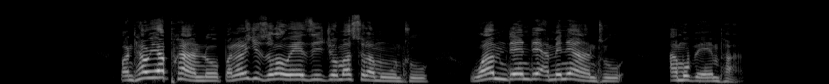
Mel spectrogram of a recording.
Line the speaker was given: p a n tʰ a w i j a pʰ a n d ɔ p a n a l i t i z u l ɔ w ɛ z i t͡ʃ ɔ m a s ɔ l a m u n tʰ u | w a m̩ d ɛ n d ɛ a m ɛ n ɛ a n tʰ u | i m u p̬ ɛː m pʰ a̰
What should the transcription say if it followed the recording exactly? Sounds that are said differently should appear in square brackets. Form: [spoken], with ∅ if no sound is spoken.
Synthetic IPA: p a n tʰ a w i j a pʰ a n d ɔ p a n a l i [t͡ʃ] i z [ɔ] l ɔ w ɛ z i t͡ʃ ɔ m a s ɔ l a m u n tʰ u | w a m̩ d ɛ n d ɛ a m ɛ n ɛ a n tʰ u | [a] m u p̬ ɛː m pʰ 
